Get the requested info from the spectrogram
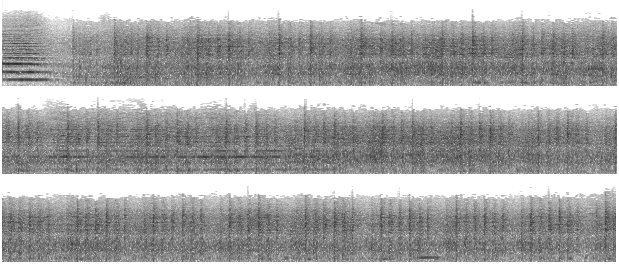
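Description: An electric locomotive's horn ends within the first second, then a long passenger train rushes past close by at speed, its wheels clattering over the track in an even, loud rumble.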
